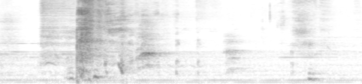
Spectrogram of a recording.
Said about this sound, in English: Bless you.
